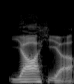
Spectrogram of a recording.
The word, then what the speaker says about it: Yahya: You confused the hell out of me with that pronunciation. It's Yahya.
